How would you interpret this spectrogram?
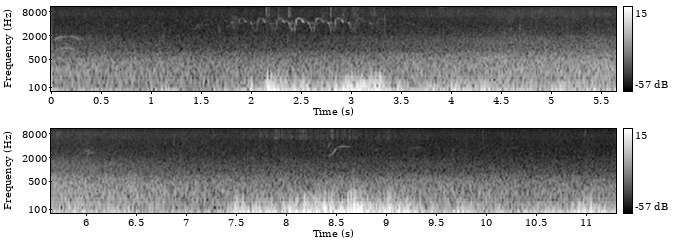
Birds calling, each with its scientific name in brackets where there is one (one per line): Hawaii Amakihi (Chlorodrepanis virens)
Chinese Hwamei (Garrulax canorus)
